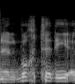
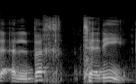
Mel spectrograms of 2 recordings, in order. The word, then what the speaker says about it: البختري: الثالثة، يقول يظهر من مطاوي كلمات أئمة الرجال وعلماء الحديث أن ليث ابن البختري المرادي، لاحظوا قال البختري بفتح الباء والتاء، البخ شنو يقول؟ الباء والتاء وسكون الخاء المعجمة وكسر الراء، يعني راح شلون تلفظ؟ البخ تري، البخ تري، يعني الباء مفتوحة التاء مفتوحة الخاء مساكنة الراء مكسورة، البختري، أنا أقول بختري لا البختري اسمه.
